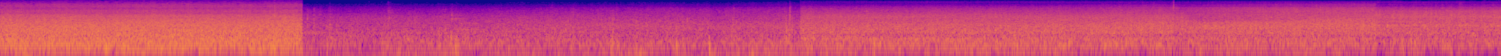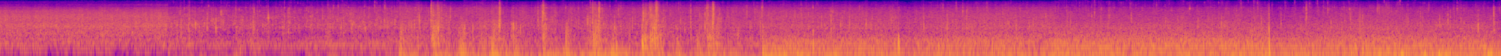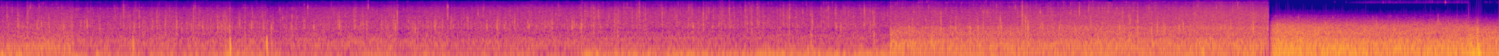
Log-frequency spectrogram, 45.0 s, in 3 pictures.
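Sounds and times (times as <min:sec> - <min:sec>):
steady rain falling: 0:00.0 - 0:45.0.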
